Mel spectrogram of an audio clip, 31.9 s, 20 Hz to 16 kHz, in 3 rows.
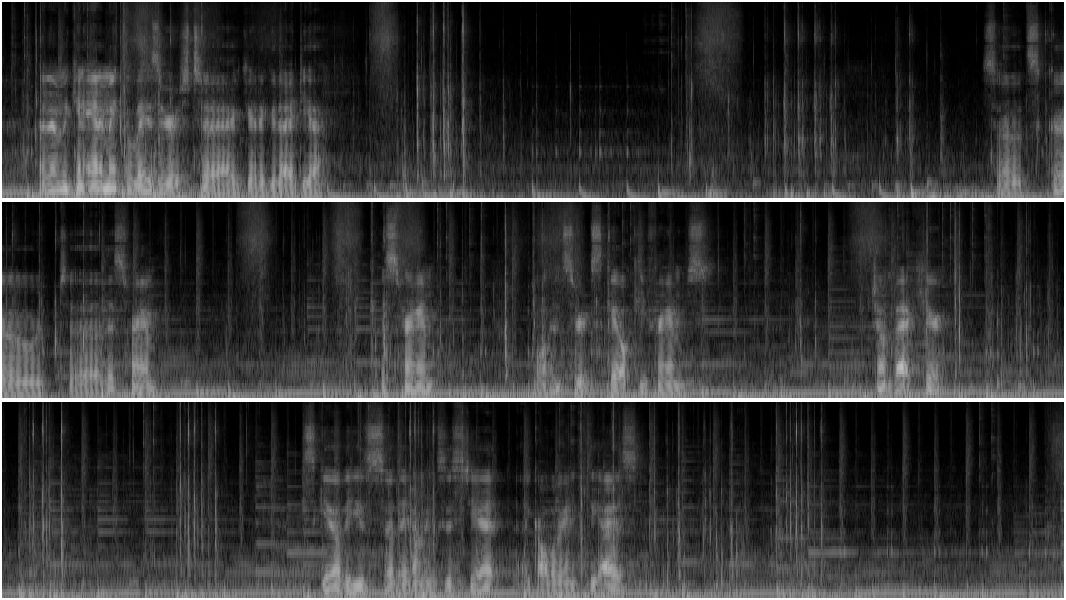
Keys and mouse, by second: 1.7 KP_3, 4.3 s, 7.9-8.2 Left, 8.4 Left, 9.0 Down, 10.4 Down, 10.8 Down, 11.2 Up, 11.6 Down, 14.5 Up, 16.0 i, 18.7 Down, 21.5 s, 23.2 s, 25.4 s, 29.2 s.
